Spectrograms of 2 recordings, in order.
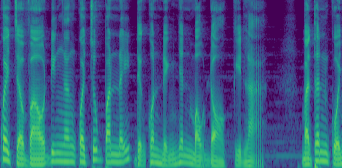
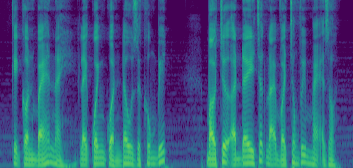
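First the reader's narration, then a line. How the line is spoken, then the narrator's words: Muttering. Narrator (Vietnamese): Cô lẩm bẩm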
